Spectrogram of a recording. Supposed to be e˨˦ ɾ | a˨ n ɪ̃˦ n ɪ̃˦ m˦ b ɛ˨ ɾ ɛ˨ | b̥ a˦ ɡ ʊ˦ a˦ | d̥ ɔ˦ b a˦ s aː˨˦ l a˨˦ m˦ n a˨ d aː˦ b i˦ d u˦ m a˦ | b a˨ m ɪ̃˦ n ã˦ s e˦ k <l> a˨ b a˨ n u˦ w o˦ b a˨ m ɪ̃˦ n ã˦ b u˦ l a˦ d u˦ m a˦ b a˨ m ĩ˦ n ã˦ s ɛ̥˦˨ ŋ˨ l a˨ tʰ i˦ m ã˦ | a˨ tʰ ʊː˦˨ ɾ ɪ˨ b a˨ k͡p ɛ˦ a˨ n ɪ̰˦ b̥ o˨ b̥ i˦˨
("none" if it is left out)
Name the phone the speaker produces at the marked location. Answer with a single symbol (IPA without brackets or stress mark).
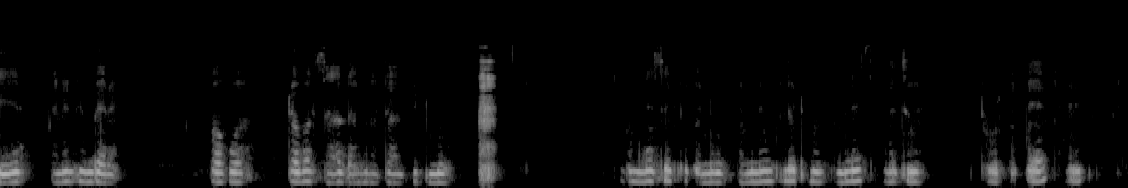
l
